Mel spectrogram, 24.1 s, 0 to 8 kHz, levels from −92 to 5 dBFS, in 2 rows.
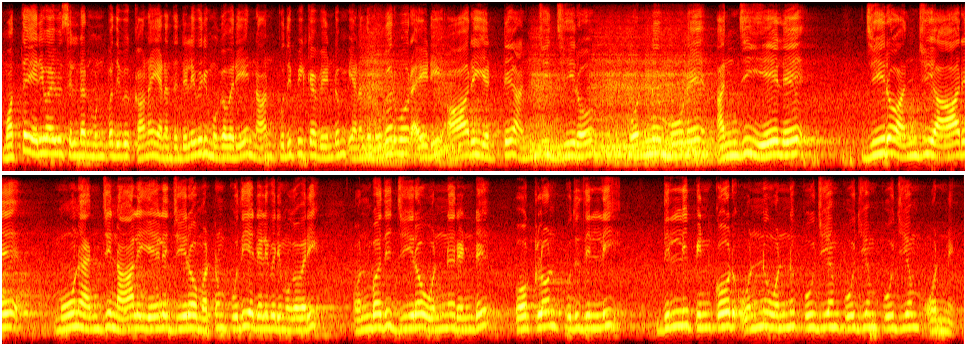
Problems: background sounds at intervals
